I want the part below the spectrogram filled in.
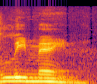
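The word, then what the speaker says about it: λίμνη: word lemon or limnen is some righted it's pronounced li main and it means a harbor a haven okay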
